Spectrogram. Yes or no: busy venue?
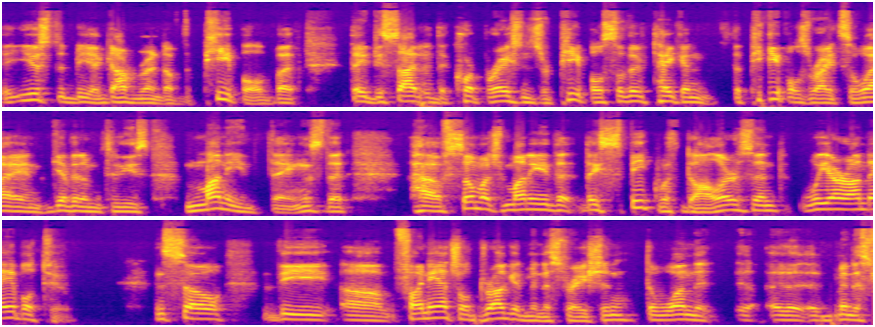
no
